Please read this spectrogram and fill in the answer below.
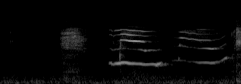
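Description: A young woman imitating a cat with two high-pitched meows, one about a second in and a shorter one near the end.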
